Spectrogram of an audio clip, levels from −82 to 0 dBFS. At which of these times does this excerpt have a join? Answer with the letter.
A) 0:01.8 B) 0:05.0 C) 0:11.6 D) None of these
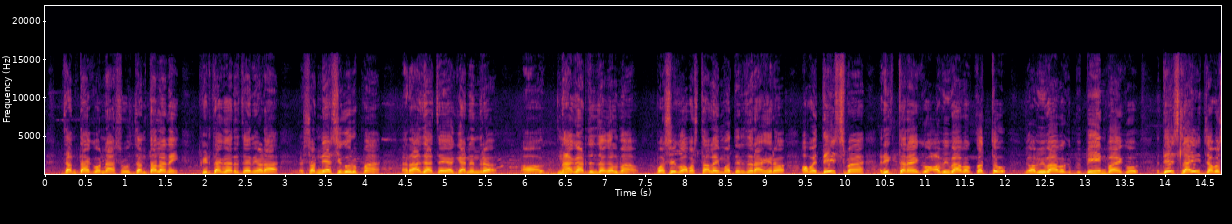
D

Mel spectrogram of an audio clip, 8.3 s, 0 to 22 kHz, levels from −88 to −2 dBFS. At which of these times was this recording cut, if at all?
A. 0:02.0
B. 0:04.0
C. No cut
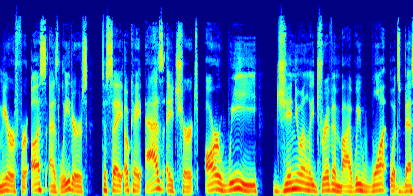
C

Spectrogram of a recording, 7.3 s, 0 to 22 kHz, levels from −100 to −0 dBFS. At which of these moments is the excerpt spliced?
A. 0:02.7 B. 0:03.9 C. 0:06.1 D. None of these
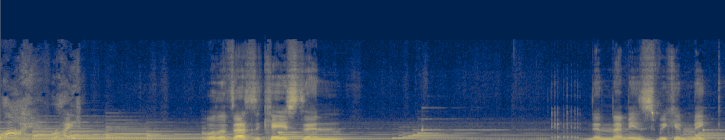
D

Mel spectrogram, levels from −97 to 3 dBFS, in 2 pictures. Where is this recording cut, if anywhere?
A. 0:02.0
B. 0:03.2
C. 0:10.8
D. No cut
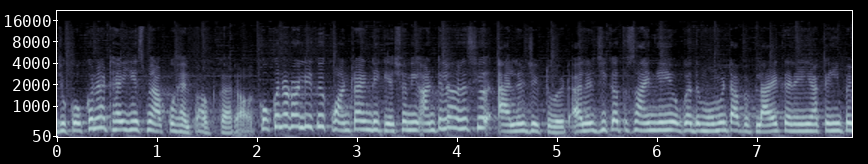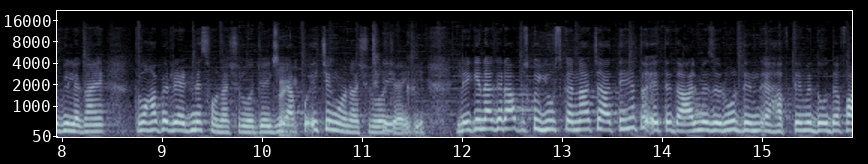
A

